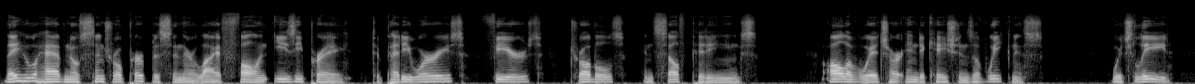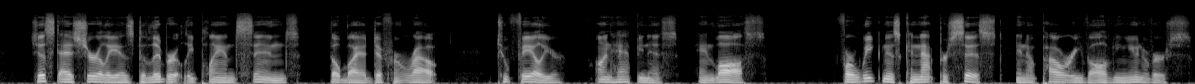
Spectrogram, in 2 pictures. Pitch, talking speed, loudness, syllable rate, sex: 110 Hz, 140 wpm, -20 LUFS, 4.7 syllables/s, male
